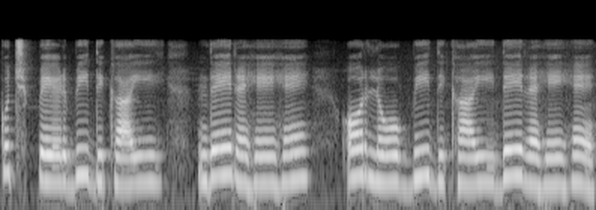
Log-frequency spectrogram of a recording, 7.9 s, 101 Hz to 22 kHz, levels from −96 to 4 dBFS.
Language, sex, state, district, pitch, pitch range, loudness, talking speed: Hindi, female, Madhya Pradesh, Dhar, 210 Hz, 200-230 Hz, -15 LUFS, 105 wpm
